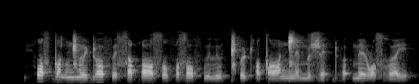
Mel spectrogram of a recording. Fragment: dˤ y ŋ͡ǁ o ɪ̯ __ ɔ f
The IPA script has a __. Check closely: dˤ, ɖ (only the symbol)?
ɖ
